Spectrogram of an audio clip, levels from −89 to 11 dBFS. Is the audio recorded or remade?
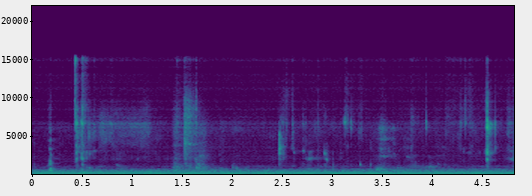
remade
